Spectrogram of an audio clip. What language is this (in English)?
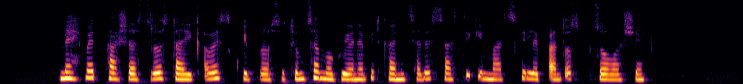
Georgian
